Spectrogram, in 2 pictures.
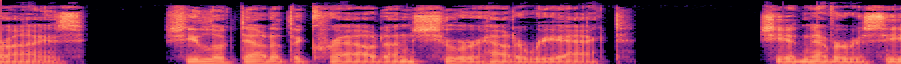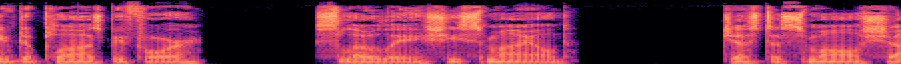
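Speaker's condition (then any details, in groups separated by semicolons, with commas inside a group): No condition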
